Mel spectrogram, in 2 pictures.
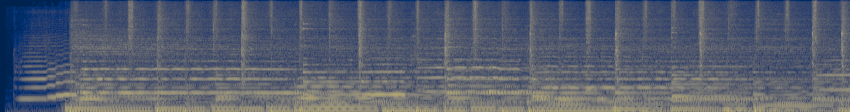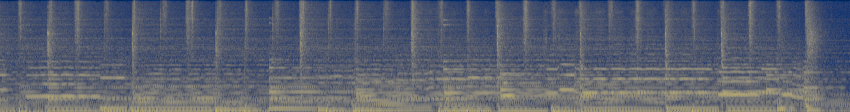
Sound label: Latin Dance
